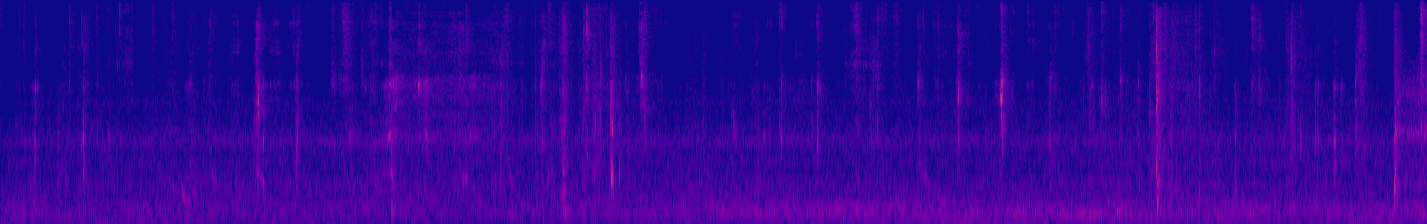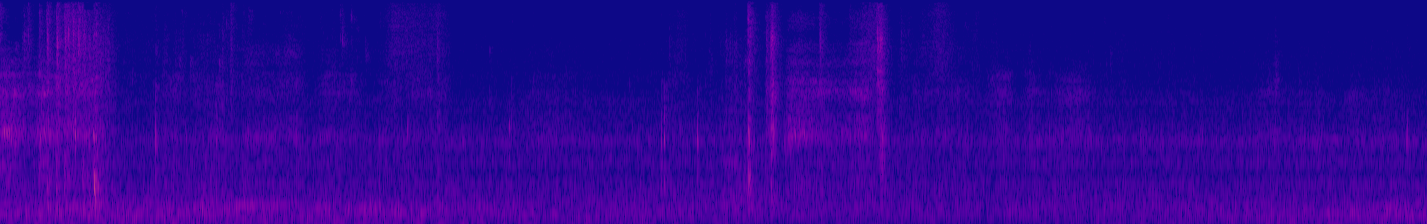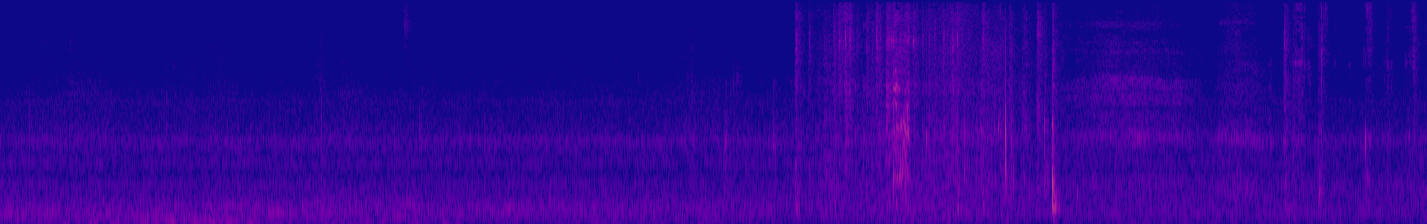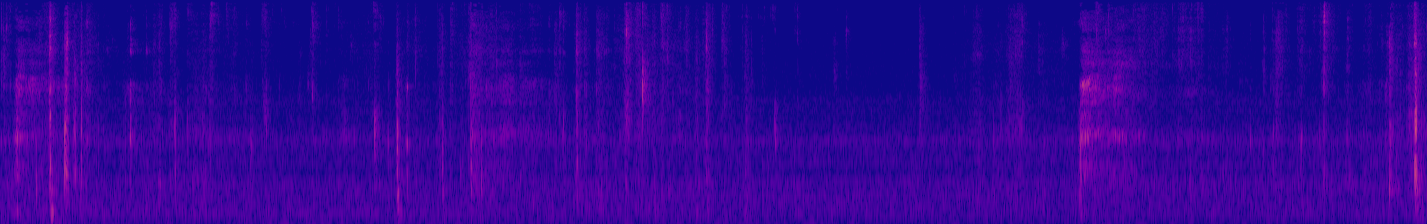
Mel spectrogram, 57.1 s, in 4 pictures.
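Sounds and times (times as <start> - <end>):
person chewing and crunching food: 0.0 - 18.6, 35.7 - 57.0
low rumble: 0.0 - 57.0.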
